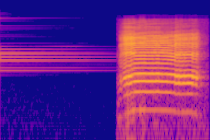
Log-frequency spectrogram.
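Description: The tail of a bright chime fading away, then a single sheep bleat of nearly a second, with a wavering pitch, starting about halfway through.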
